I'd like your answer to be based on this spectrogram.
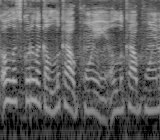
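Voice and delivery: plain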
